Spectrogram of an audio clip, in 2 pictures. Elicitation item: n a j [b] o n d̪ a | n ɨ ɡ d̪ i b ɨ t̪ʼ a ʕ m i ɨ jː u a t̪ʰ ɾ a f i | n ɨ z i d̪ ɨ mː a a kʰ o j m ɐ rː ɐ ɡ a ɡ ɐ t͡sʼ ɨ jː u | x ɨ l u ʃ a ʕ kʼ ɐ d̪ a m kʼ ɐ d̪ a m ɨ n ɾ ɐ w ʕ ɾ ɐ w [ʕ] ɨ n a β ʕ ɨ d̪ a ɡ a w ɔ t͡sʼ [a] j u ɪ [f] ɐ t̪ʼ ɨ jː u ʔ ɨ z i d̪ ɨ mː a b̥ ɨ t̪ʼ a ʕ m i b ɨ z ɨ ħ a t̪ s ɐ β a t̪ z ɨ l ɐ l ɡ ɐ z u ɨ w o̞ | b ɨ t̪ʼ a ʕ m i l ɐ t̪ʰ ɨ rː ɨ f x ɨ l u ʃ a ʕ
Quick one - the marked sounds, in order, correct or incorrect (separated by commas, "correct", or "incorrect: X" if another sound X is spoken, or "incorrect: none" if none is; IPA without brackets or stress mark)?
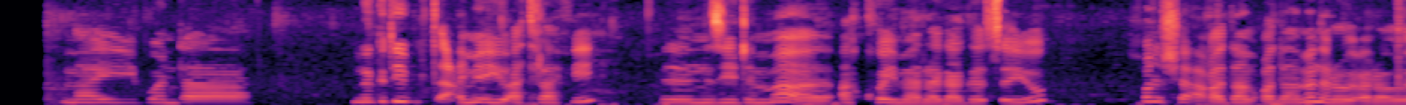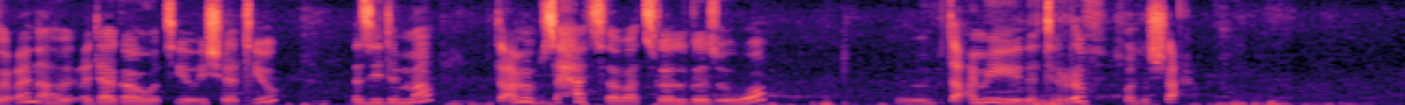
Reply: correct, correct, incorrect: i, incorrect: ʃ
